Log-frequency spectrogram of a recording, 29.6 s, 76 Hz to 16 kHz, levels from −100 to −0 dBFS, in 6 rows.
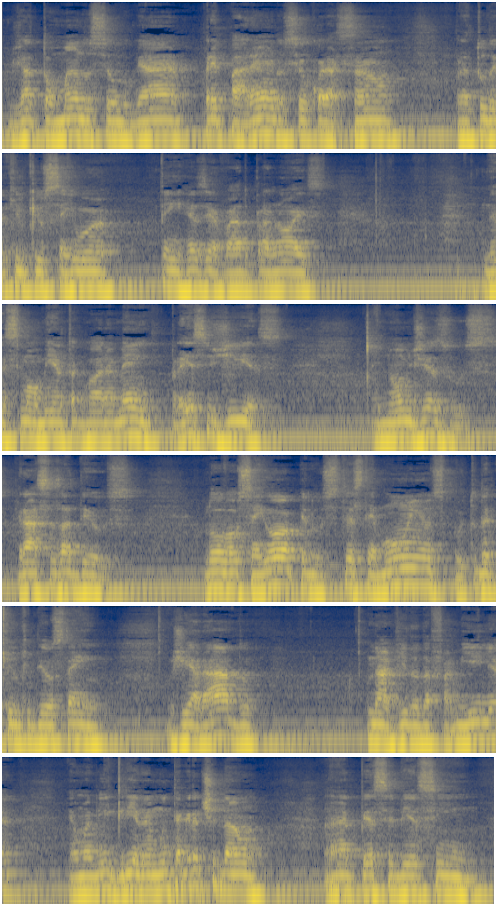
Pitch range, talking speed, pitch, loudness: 105-115 Hz, 120 wpm, 110 Hz, -20 LUFS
